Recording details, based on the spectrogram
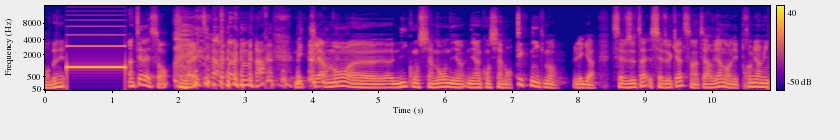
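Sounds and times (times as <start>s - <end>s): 
speech: 0.0s - 0.5s, 1.3s - 10.8s
censor beep with a pure high tone: 0.4s - 1.3s
laughter: 2.0s - 4.9s.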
